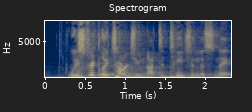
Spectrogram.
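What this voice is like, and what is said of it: Put-on British accent. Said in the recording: “It's so hard not to do a British accent sometimes when I read for a Pharisee.”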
